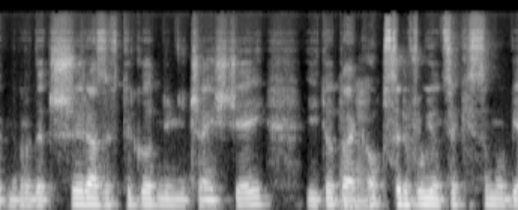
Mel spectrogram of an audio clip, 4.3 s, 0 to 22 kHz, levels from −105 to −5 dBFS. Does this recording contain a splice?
no; 0 cuts

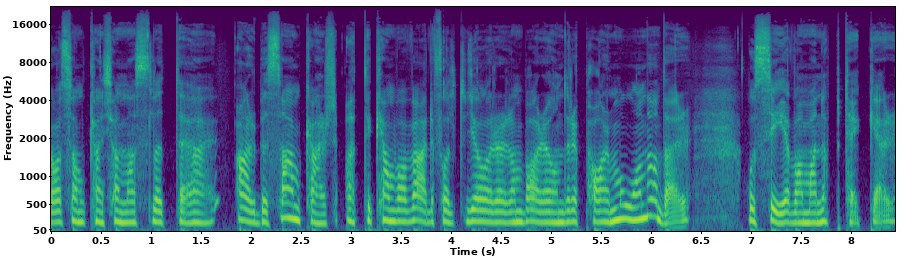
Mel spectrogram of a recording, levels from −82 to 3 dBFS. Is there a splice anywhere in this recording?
yes; 1 cut; at 2.8 s

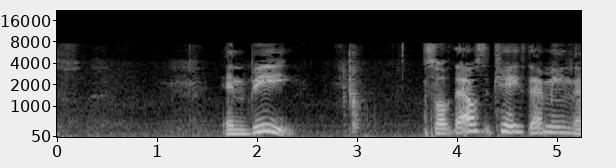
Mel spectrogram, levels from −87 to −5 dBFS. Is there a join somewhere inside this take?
no; 0 cuts

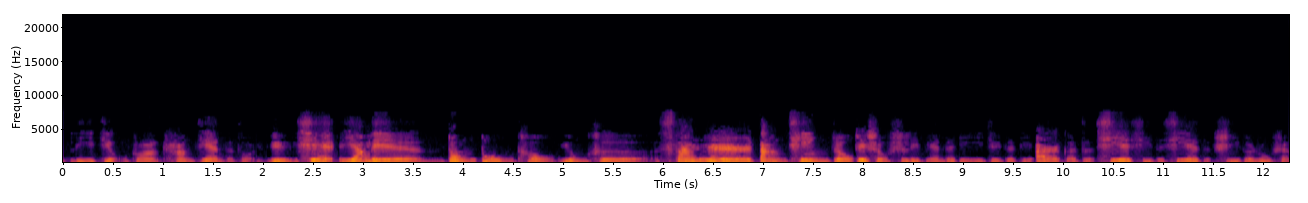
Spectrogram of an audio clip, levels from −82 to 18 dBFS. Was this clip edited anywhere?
yes; 1 cut; at 7.9 s

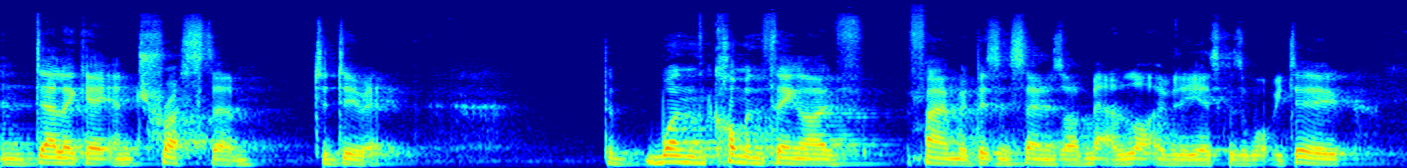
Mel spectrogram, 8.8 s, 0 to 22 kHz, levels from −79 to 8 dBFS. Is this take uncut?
yes; 0 cuts

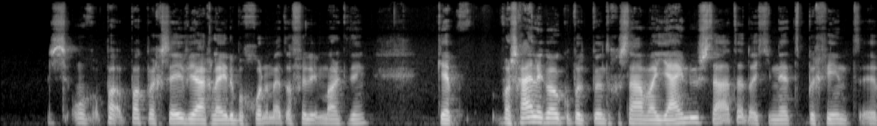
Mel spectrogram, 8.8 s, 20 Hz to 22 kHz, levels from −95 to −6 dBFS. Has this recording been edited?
no; 0 cuts

